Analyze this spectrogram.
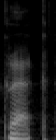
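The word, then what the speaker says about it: craic: ignorants like me so it says it is pronounced at crack so the Irish phrase crack is a term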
